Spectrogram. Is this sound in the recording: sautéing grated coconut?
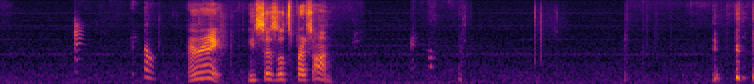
no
